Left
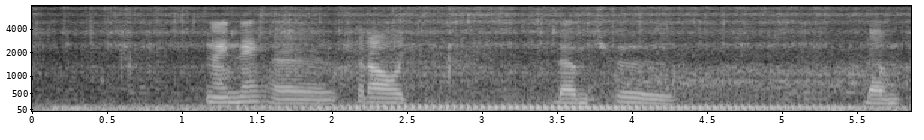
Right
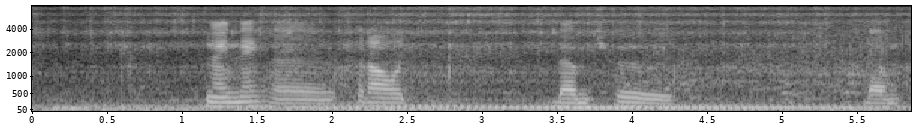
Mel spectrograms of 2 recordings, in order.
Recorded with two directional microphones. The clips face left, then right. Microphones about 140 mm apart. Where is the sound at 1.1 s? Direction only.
20° right (ahead or behind).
